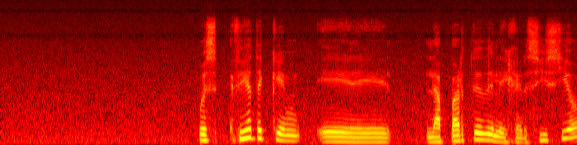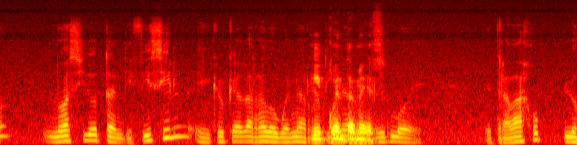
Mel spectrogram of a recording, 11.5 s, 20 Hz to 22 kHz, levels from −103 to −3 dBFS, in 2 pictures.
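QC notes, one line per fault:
No technical faults were found anywhere in the speech signal.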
